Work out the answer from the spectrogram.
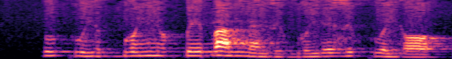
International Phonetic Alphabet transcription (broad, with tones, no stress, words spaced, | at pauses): u˦kʷə˨˦jə˧ ɡ͡bo˦ɲɔ˧k͡pe˦ ɓã˦nɛ̃˨zi˨ɡʷi˧ je˦zi˦kʷa˨ jɔ˨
